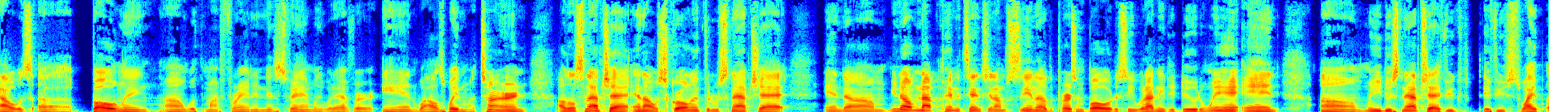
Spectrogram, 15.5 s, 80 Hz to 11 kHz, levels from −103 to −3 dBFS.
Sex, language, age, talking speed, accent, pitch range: male, English, 30-49, 245 wpm, American, 90-115 Hz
